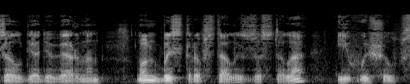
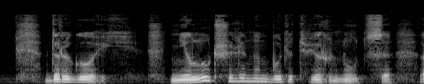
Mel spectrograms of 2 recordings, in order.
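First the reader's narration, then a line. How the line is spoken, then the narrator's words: Timid question. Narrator (Russian): робко поинтересовалась тетя Петунья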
